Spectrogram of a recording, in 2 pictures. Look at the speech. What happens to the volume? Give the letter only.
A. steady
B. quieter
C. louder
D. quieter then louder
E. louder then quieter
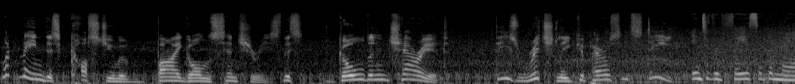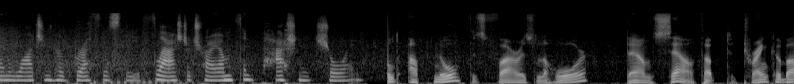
A.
